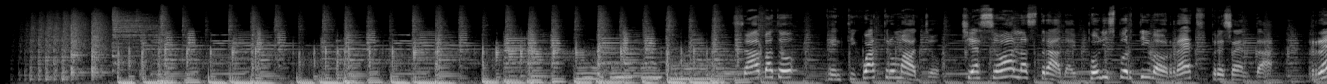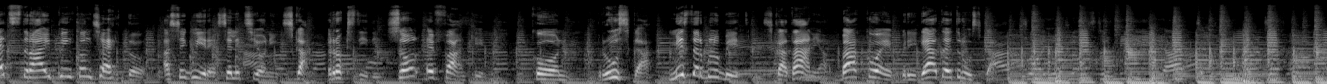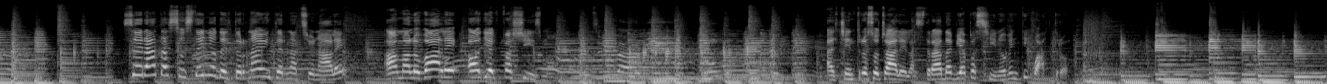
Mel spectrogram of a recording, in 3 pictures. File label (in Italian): spot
